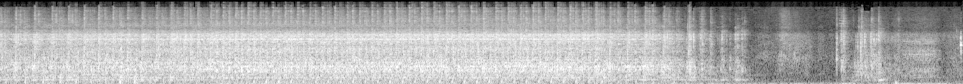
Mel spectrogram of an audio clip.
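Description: A sewing machine stitches steadily during free-motion quilting guided by a long ruler, its rapid needle chatter running continuously and fairly loud before slowing and stopping near the end, followed by a few faint handling knocks.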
